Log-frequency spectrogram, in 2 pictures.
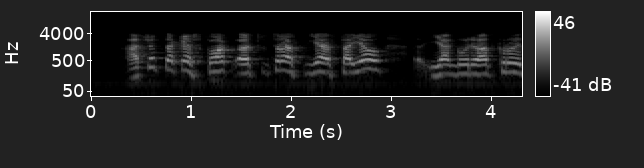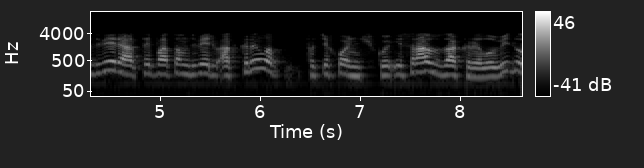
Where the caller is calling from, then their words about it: Moscow, Russia; А, я тебе звоню из Кузьминок.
